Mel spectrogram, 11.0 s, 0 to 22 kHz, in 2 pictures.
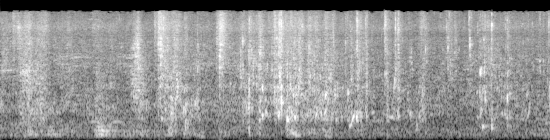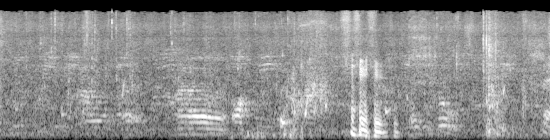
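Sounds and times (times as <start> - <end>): water splashing in a tank: 1.3 - 8.9.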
